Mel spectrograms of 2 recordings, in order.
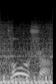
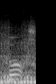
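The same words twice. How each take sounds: First: The word ends with an added 'a' sound. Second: The word ends without a final vowel sound. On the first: The speaker calls it right. "qu'on prononce ici avec un A" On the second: The speaker calls it wrong. "on dit pas Porsche"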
